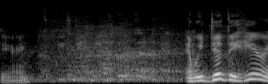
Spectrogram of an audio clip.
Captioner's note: audience laughing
